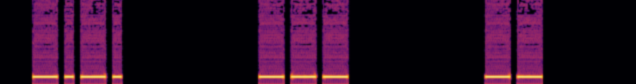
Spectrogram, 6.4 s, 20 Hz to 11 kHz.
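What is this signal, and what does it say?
Morse code, heard as a keyed tone, about 15 wpm, spaced as for 5 wpm, 1000 Hz. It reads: COM
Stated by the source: 5 wpm Morse code practice recording.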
